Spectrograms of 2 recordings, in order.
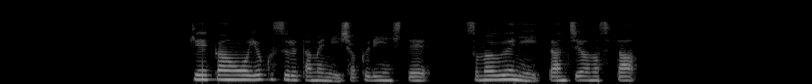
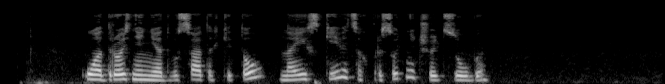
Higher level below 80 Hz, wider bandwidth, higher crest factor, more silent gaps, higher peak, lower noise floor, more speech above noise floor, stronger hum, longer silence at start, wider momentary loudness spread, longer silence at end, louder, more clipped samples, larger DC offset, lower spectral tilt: second, -78 dBFS vs -54 dBFS; second, 8 kHz vs 11.5 kHz; about the same, 18 dB vs 20 dB; first, 4.59-4.65 s vs none; second, -20 dBFS vs -2 dBFS; first, under -90 dBFS vs -63 dBFS; first, over 55 dB vs 43 dB; neither; first, 1.9 s vs 0.35 s; about the same, 10 LU vs 9 LU; about the same, 1.75 s vs 1.8 s; second, -36 LUFS vs -20 LUFS; neither; neither; about the same, -5.5 dB/octave vs -4.5 dB/octave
